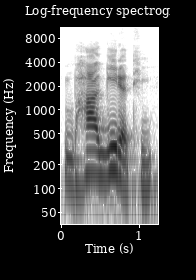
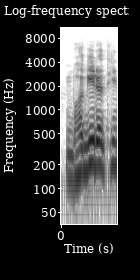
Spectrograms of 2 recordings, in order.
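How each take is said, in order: First: भागीरथी with long aa, said slowly; correct form, slow. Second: भगीरथी with short a, bhagirathi; wrong form. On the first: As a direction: stretch भागीरथी, bhaa-girathi. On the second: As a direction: say भगीरथी with bhə. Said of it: "भगीरथी नहीं". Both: Shown as a demonstration.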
